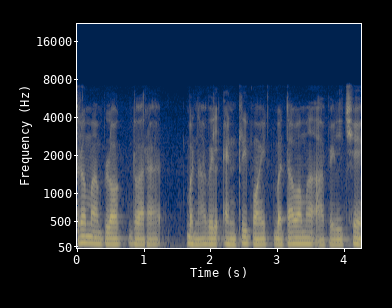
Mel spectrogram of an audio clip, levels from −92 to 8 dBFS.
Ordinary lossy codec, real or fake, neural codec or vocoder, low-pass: none; real; none; 7.2 kHz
